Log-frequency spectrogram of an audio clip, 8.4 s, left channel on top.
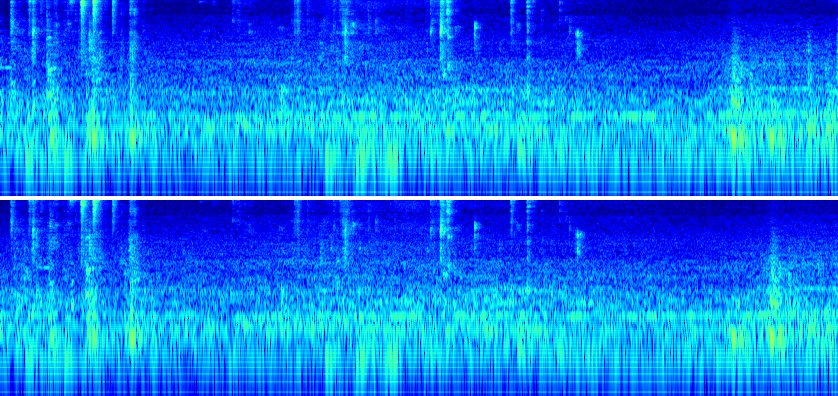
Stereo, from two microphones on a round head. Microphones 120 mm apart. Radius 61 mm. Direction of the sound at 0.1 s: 10° left (ahead or behind).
